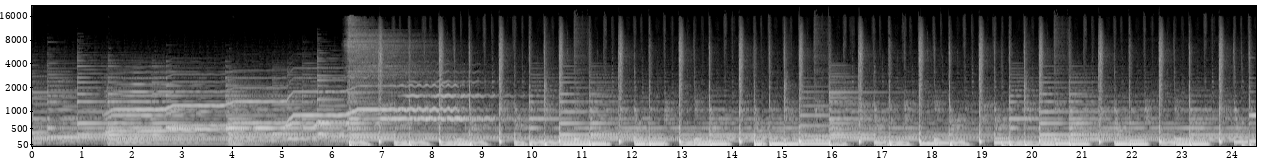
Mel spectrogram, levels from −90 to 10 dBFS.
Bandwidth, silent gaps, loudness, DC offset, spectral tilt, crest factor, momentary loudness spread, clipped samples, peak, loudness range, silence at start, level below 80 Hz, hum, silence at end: 13 kHz; none; -13 LUFS; under 0.1%; -7 dB/octave; 12 dB; 5 LU; under 0.1%; 0 dBFS; 2 LU; 0 s; -16 dBFS; none; 0 s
